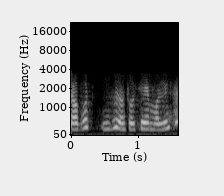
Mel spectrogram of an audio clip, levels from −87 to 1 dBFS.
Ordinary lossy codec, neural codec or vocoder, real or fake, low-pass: AAC, 16 kbps; none; real; 3.6 kHz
